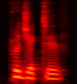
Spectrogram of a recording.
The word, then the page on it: projective: Indian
